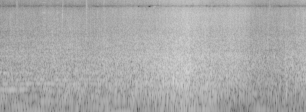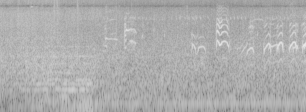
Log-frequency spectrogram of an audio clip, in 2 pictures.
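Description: Soft music with sustained low notes under two swelling washes like surf, ending about eight seconds in. Then birds call in quick repeated arching cries, more and more of them near the end.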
